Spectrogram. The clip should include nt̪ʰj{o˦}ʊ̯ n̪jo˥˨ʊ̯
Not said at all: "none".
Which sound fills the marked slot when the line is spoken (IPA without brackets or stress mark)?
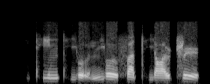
o̰˨˩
